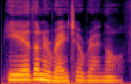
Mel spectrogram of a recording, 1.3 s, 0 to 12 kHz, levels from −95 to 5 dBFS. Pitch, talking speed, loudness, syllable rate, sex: 170 Hz, 230 wpm, -15 LUFS, 6.7 syllables/s, female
